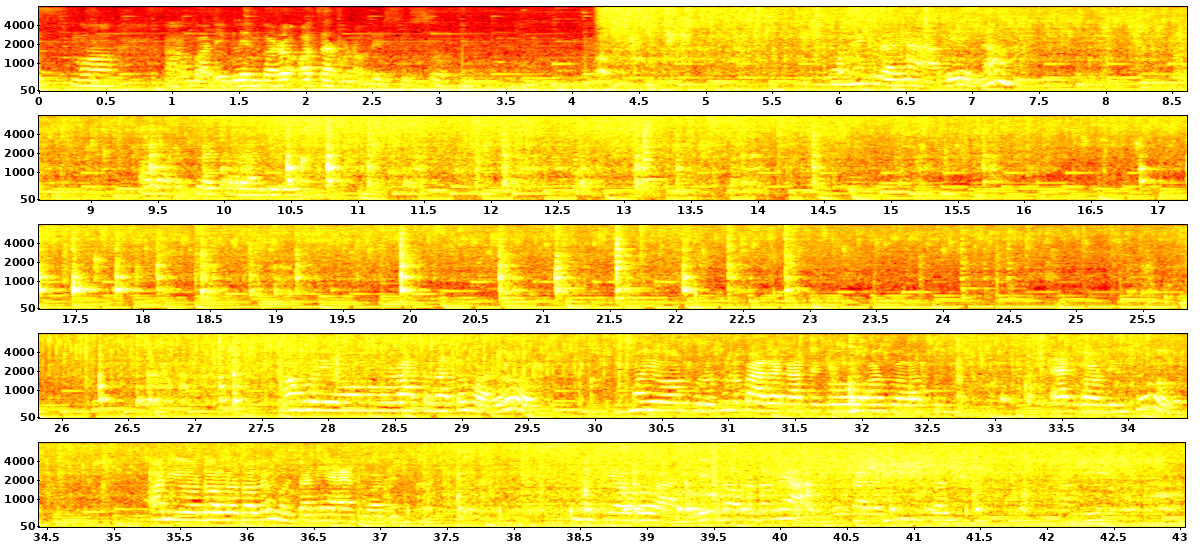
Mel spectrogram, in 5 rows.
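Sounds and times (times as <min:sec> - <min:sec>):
onion sizzling in oil: 0:04.2 - 0:43.0
metal spoon scraping a pan: 0:07.9 - 0:23.0, 0:25.3 - 0:27.9, 0:37.3 - 0:43.0.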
